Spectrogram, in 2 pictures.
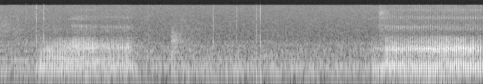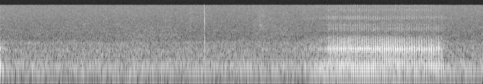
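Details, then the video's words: Pomeranian dog snoring, very tired after a big meal: long raspy breaths about every five seconds, each lasting over a second, with quiet gaps between. "pomeranian snoring"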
